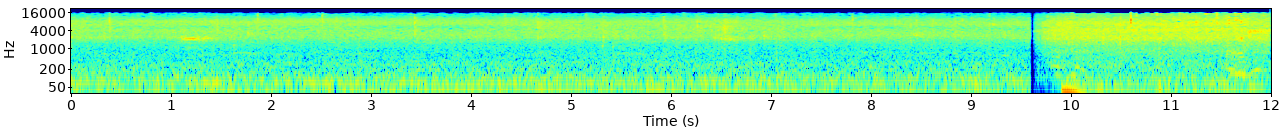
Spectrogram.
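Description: Steady hiss of rain falling, broken about ten seconds in by a brief cut-out and a short, sharp knock.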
